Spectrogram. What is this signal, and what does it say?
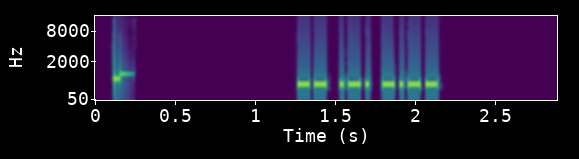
Morse code, heard as a keyed tone, about 43 wpm, 700 Hz. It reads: MRY
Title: USA Call Sign Postfixes - 3 Letters 45wpm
